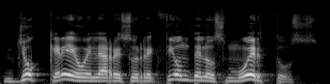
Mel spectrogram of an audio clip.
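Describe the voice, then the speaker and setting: A preacher speaking the lines of a grieving woman of faith in a solemn, measured way, close to his own voice. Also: on the high side, lively intonation. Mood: earnest.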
